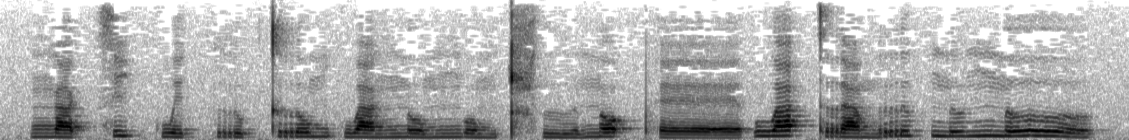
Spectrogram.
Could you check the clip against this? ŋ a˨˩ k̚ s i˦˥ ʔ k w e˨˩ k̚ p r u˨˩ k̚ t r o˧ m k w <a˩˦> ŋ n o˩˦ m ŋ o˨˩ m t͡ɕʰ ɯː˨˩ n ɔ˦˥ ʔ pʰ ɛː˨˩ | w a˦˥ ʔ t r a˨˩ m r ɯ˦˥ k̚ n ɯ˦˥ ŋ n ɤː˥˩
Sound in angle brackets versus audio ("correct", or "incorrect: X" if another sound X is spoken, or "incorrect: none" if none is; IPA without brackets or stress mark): correct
